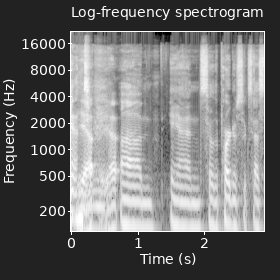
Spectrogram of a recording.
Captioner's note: chuckle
